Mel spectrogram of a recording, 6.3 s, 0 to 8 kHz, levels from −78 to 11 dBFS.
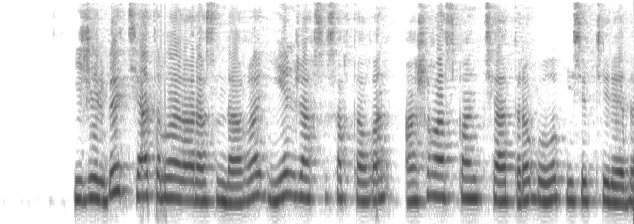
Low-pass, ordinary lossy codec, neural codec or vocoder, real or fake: none; none; codec, 16 kHz, 16 kbps, FreqCodec, larger model; fake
